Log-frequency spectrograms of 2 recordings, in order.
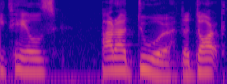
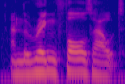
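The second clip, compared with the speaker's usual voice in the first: ordinary delivery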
